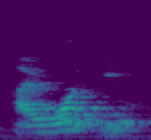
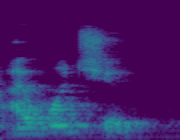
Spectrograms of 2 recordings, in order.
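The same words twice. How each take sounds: First: The t in want is silent. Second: The t and y join into ch. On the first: "It's silent between two consonants" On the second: "some people say with the ch sound"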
